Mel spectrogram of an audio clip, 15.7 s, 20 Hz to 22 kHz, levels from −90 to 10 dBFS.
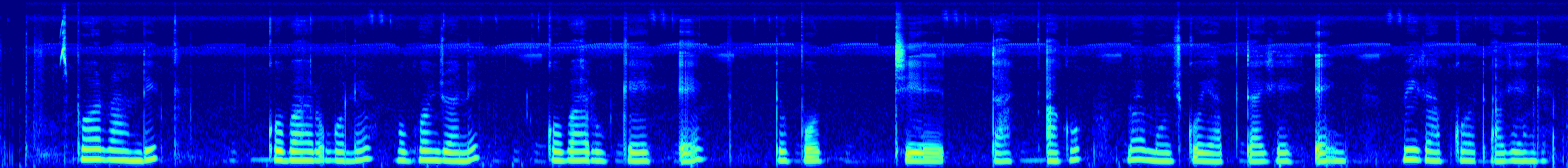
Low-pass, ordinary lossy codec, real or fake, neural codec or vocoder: none; none; real; none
